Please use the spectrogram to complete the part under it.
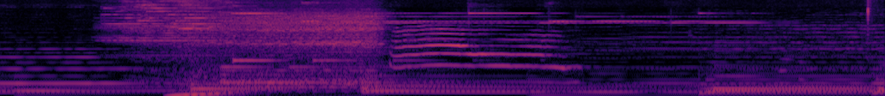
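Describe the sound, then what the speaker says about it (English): A hurt kitten in the video game Rave Heart meows repeatedly, giving several drawn-out, wavering, pitch-sliding cries close by, quiet and with no talk. "Poor kitten, you seem hurt."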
